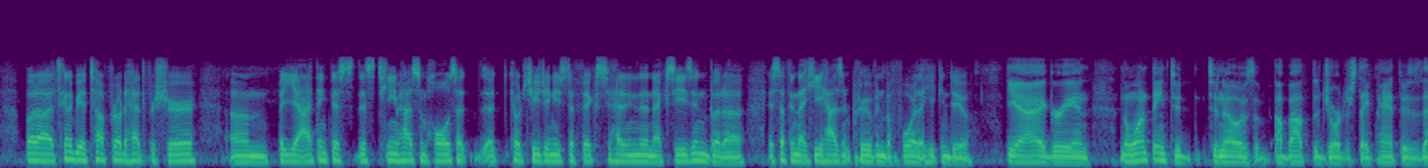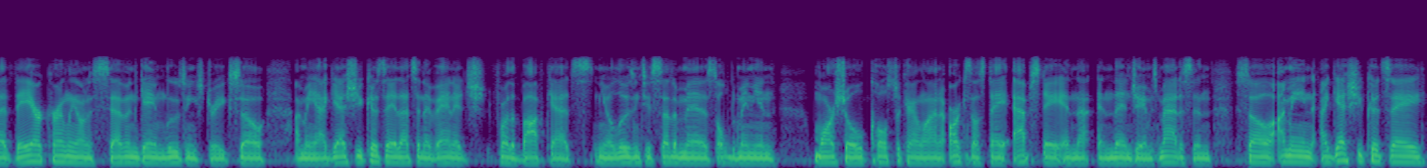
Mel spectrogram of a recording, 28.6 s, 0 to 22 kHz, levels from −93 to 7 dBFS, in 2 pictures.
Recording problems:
high frequencies cut off; noticeable; nothing above 5.5 kHz

